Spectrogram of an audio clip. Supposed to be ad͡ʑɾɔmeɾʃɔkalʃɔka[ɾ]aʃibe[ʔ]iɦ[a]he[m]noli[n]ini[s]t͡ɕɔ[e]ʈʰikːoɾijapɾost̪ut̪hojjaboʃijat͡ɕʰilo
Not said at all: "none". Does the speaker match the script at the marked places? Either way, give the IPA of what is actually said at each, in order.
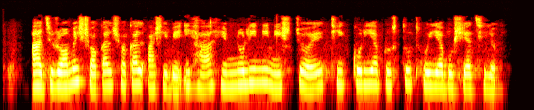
l, ʔ, a, m, n, ʃ, e

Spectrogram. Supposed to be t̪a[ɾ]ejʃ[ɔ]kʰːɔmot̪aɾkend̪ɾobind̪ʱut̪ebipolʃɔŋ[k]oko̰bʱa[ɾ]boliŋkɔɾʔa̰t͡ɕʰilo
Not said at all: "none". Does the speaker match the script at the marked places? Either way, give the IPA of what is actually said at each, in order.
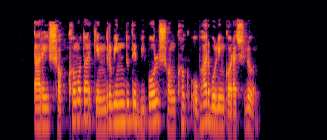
ɾ, ɔ, kʰ, ɾ

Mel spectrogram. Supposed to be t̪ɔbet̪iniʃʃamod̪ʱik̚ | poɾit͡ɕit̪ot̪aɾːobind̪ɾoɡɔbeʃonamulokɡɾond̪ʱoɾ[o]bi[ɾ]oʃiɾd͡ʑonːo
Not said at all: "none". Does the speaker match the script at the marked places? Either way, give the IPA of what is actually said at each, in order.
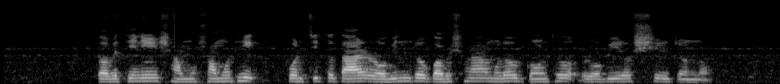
o, ɾ

